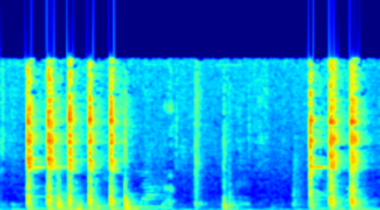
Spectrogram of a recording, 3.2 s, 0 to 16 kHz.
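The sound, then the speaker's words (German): Dough scraper folding 200 grams of coconut flakes into a thick batter: a quick run of sharp clinks and taps against the bowl, a pause with a few scattered knocks, then another short burst of clinking. “So, jetzt hebe ich die Kokosflocken mit Hilfe eines Teigschabers unter.”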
